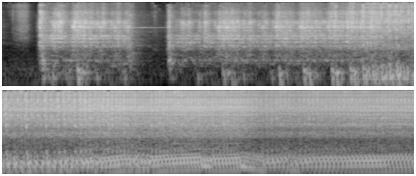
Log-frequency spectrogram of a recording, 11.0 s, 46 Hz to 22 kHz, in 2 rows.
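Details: Freshly rebuilt VW Type 1 air-cooled engine from a Karmann Ghia, first start after timing adjusted at distributor (earlier died from timing way off): cranks briefly, catches second try, settles to steady even idle, no misses or knocks.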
